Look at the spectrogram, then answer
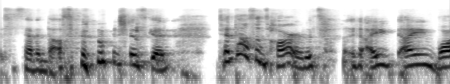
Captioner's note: laughter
